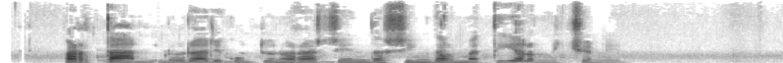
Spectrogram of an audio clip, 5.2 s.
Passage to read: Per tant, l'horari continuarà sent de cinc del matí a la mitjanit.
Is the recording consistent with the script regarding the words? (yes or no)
yes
